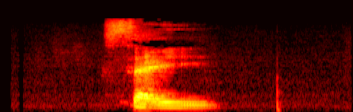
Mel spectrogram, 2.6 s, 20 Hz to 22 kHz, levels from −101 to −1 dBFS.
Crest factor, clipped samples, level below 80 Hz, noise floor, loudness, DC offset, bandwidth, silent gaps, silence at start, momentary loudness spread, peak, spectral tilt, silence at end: 20 dB; under 0.1%; -84 dBFS; -76 dBFS; -28 LUFS; under 0.1%; 11.5 kHz; none; 0.8 s; 15 LU; -12 dBFS; -3 dB/octave; 1.05 s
